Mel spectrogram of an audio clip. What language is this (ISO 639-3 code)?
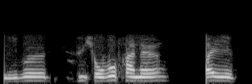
brx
